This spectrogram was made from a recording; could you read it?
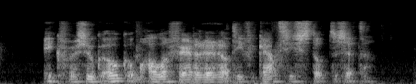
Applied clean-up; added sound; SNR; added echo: neural separator model SepFormer DNS4.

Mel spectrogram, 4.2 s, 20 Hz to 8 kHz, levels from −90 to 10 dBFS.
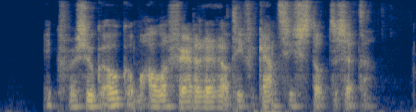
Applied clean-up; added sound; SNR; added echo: neural mask model DeepFilterNet 3.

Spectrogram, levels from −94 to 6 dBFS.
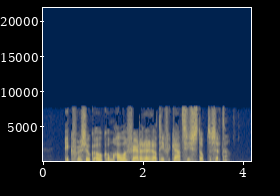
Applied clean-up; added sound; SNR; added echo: none; none; none; none.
